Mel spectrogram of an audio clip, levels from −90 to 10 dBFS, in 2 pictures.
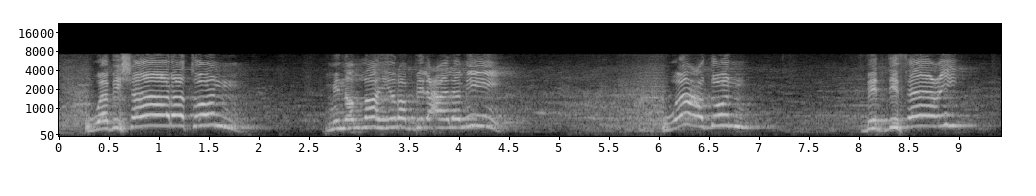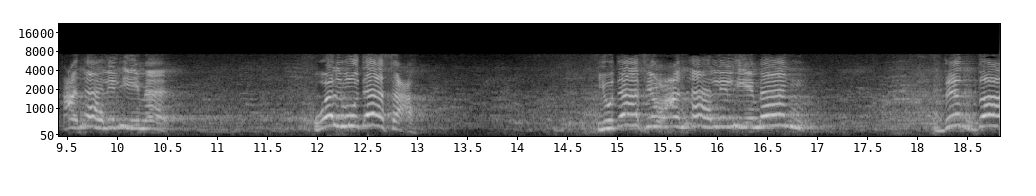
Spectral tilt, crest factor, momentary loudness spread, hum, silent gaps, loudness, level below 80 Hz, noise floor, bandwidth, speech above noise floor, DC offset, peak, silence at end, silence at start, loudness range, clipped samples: -2 dB/octave; 16 dB; 22 LU; none; none; -14 LUFS; -66 dBFS; -41 dBFS; 7.6 kHz; 27 dB; under 0.1%; -2 dBFS; 0 s; 0 s; 4 LU; under 0.1%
